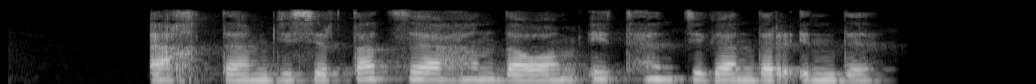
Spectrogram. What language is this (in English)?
Bashkir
